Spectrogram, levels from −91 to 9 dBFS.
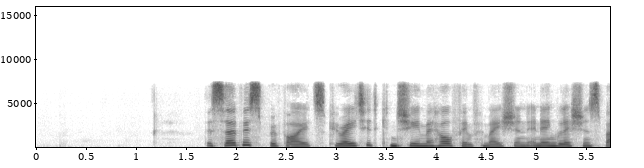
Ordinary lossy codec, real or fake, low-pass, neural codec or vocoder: none; fake; 7.2 kHz; codec, 16 kHz, 0.8 kbps, ZipCodec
